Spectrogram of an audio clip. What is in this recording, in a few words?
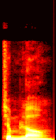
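"ចម្លង" Khmer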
